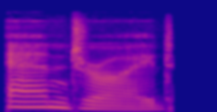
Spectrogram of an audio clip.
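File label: "android", English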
